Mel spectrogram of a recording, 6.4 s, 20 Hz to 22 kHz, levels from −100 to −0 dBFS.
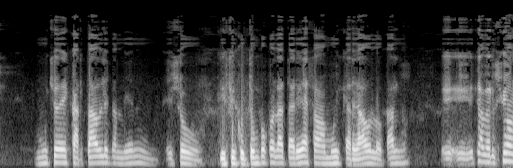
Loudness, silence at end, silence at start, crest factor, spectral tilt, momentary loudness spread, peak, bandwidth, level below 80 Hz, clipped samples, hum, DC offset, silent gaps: -15 LUFS; 0 s; 0.45 s; 14 dB; -8 dB/octave; 11 LU; 0 dBFS; 11 kHz; -52 dBFS; under 0.1%; none; under 0.1%; none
